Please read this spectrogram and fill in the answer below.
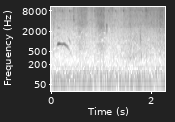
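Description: A baby monkey gives one short, squeaky call that falls in pitch, just after the start, over a steady low rumble.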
